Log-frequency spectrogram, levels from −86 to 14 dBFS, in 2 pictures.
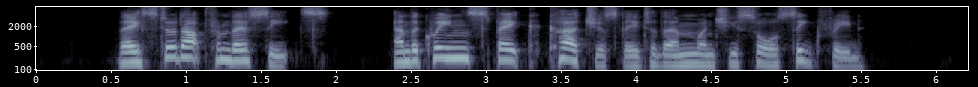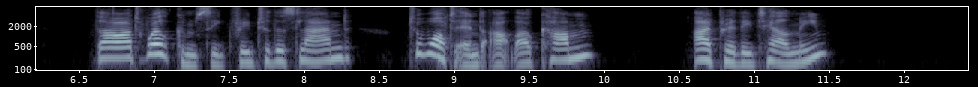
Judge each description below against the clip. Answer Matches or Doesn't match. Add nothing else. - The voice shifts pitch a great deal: Matches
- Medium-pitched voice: Matches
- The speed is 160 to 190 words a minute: Matches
